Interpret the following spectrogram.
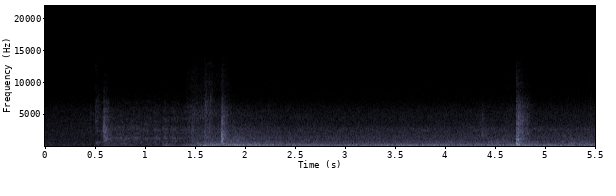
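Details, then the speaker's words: Ford V10 gas motorhome engine at idle after insulating and sound-deadening the engine cover; brief crank, then smooth, even low hum with no knocks, much quieter than before, not revving high; normal idle. "it's quieter I think it's a lot quieter of course the inches not revving up real high we're not going up a hill"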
